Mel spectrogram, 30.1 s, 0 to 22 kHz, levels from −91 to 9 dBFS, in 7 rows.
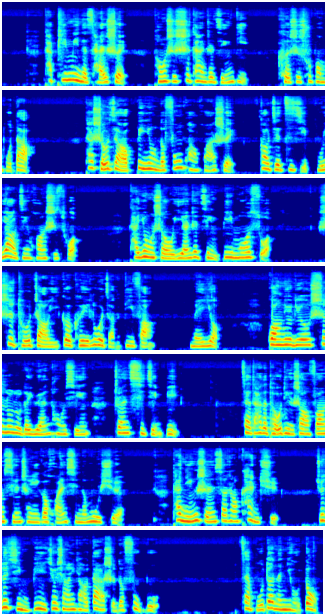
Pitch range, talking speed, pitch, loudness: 205-270 Hz, 235 characters per minute, 230 Hz, -18 LUFS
